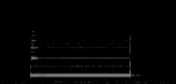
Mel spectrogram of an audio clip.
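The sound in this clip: A single ringback tone sounds while a phone call is being placed: one steady, mid-pitched electronic tone lasting about a second, then stopping, heard alone with no voices.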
